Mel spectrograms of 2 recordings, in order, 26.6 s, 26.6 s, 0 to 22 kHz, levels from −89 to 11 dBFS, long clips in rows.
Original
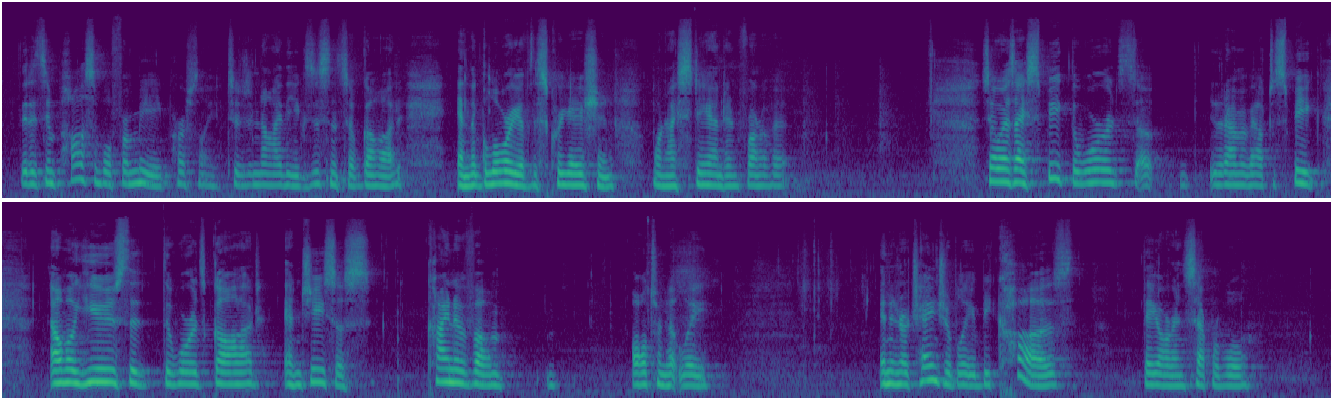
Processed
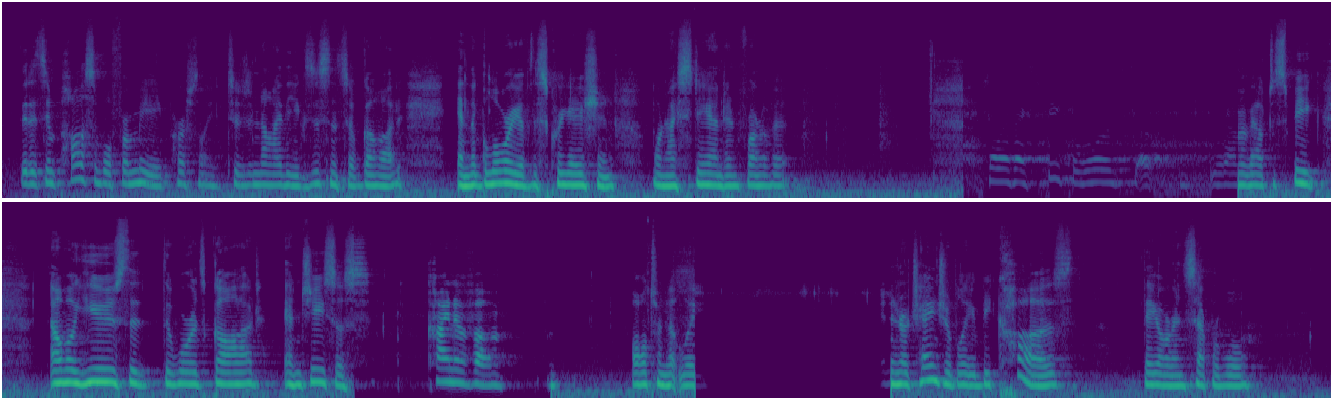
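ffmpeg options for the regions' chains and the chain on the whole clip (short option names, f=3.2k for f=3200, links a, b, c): -filter_complex "[0:a]asettb=1/sr,asplit=3[a][b][c];[a]atrim=end=9.604[d];[b]atrim=start=9.6:end=12.36,asetpts=PTS-STARTPTS,afade=t=in:d=0.004:c=qsin,afade=t=out:st=2.756:d=0.004:c=qsin,aeval=exprs='val(0)+0.5*0.00708*sgn(val(0))':c=same,acompressor=threshold=-40dB:ratio=5:attack=3.2:release=140:knee=1:detection=peak,asplit=3[e][f][g];[e]bandpass=f=730:t=q:w=8,volume=0dB[h];[f]bandpass=f=1.09k:t=q:w=8,volume=-6dB[i];[g]bandpass=f=2.44k:t=q:w=8,volume=-9dB[j];[h][i][j]amix=inputs=3:normalize=0[k];[c]atrim=start=12.356[l];[d][k]acrossfade=d=0.004:c1=hsin:c2=qsin[m];[m][l]acrossfade=d=0.004:c1=qsin:c2=hsin,asettb=1/sr,asplit=3[n][o][p];[n]atrim=end=16.804[q];[o]atrim=start=16.8:end=18.78,asetpts=PTS-STARTPTS,afade=t=in:d=0.004:c=qsin,afade=t=out:st=1.976:d=0.004:c=qsin,highpass=f=180:w=0.5412,highpass=f=180:w=1.3066,acrossover=split=560 5500:gain=0.2 1 0.251[r][s][t];[r][s][t]amix=inputs=3:normalize=0,aecho=1:1:1.3:0.76,atrim=end_sample=87318[u];[p]atrim=start=18.776[v];[q][u]acrossfade=d=0.004:c1=hsin:c2=qsin[w];[w][v]acrossfade=d=0.004:c1=qsin:c2=hsin,asettb=1/sr,asplit=3[x][y][z];[x]atrim=end=20.214[aa];[y]atrim=start=20.21:end=22.18,asetpts=PTS-STARTPTS,afade=t=in:d=0.004:c=qsin,afade=t=out:st=1.966:d=0.004:c=qsin,aeval=exprs='val(0)+0.00224*(sin(2*PI*50*n/s)+sin(2*PI*2*50*n/s)/2+sin(2*PI*3*50*n/s)/3+sin(2*PI*4*50*n/s)/4+sin(2*PI*5*50*n/s)/5)':c=same,acontrast=87,bandpass=f=3.8k:t=q:w=19[ab];[z]atrim=start=22.176[ac];[aa][ab]acrossfade=d=0.004:c1=hsin:c2=qsin[ad];[ad][ac]acrossfade=d=0.004:c1=qsin:c2=hsin,bandreject=f=920:w=8.9,asubboost=boost=11:cutoff=140,volume=-8.5dB"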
